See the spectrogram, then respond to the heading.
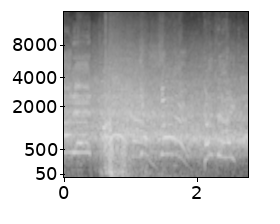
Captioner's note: audience cheering; body thudding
